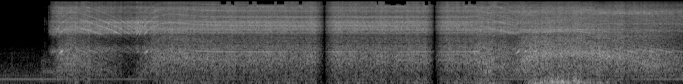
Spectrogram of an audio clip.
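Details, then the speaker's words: Dental implant drill: steady high-pitched whine with two brief dips as a 2 mm drill with a 7 mm stop cuts an osteotomy at the second premolar region of a plastic teaching model, hammerless crestal sinus lift technique. "you have the beginning of our two millimeter osteotomy here to a depth of seven millimeters again or stopper prevents us from going any deeper"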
